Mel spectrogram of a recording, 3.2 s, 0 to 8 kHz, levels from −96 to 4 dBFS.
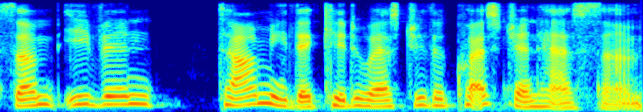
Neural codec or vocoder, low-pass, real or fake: none; 7.2 kHz; real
